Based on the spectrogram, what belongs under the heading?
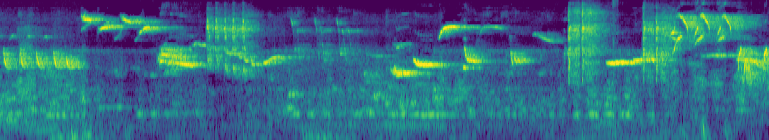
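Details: Vocal olive-backed tailorbird pouring out a busy, varied song of high whistles, slurred downward notes and buzzy trills with hardly a break; a faint low murmur sits underneath.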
